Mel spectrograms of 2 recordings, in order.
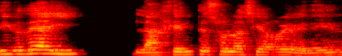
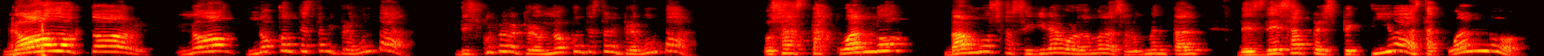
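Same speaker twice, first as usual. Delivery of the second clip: higher, shouting at the doctor without a mic; retold shout; 6 semitones higher than usual. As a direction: call out across the room, high and insistent. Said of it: "Y yo grité así sin micrófono".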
